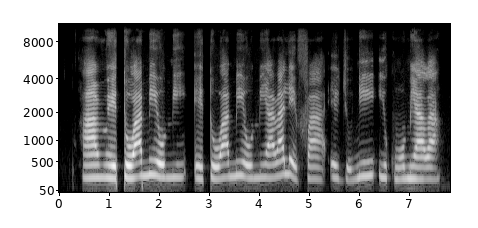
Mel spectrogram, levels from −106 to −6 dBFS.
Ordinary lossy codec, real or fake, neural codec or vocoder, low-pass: Opus, 32 kbps; real; none; 9.9 kHz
